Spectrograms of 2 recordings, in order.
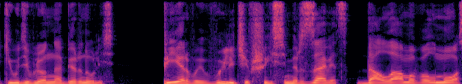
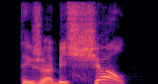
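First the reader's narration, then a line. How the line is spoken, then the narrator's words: Indignant roaring old man. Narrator (Russian): возмущенно взревел старый волшебник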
